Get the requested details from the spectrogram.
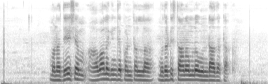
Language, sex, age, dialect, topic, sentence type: Telugu, male, 25-30, Southern, agriculture, statement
